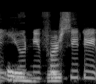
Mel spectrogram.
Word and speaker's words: university: Karena university tulisannya U, tapi bacanya adalah U. University. Maka artikel yang bisa disandang adalah a university.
